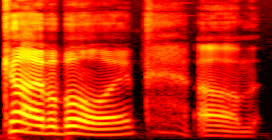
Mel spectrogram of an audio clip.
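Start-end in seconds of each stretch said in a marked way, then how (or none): 0.0-1.0 loud, theatrical, belted anime dub voice. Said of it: "it kinda sounds like Pegasus from Yu-Gi-Oh!".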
